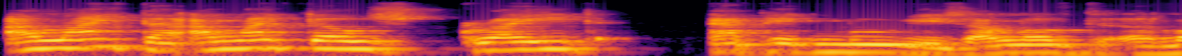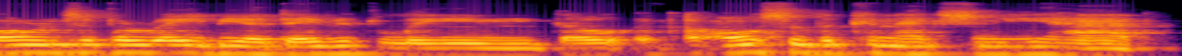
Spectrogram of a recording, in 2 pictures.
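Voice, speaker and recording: A man's voice: on the high side, steady tone, unhurried, darkish tone, lo-fi sound. A man from Germany talking casually as an interview guest, explaining things with enthusiasm as a film director and composer. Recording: roomy, echoey sound.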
